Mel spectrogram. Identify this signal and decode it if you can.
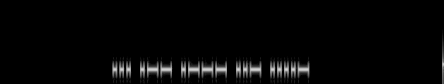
Morse code, heard as a keyed tone, about 36 wpm, 700 Hz. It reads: SWJU4
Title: Five Challenging Letter-Number Combinations 35wpm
